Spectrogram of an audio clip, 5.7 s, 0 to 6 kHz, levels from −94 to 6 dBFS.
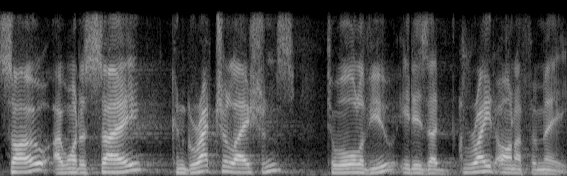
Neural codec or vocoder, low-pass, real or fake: none; 5.4 kHz; real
